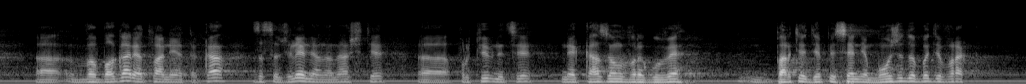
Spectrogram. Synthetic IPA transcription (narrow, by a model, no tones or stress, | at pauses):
vɐfbɐlˠɡaɾijɐt̪ovanɛɛt̪ɐka | zɐsɐʒɐlɛnijɛnɐnaʃi̥t̪ɛ | pɾot̪ʲivnit̪si | nɛkazvɐmvɾɐɡovɛ | paɾt̪ʲijəd̪ɛpɛsɛnɛmɔʒɛd̪ɐbɤd̪ʲɛvɾak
